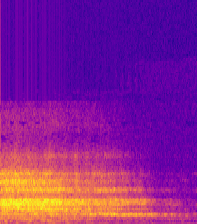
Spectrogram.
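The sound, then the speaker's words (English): A deep, raspy exhale from ocean-style breathing: one long, airy breath out, strongest at the start and fading steadily over about two seconds, with no talking. “You can kind of hear that deep exhale. It almost sounds like a heavy sigh.”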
